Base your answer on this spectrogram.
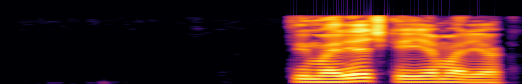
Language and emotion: Russian, neutral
